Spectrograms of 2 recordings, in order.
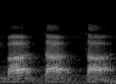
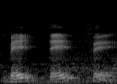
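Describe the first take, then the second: First: The letters are named with open Arabic 'a' vowels. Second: The letters are named with Urdu-style 'e' vowels. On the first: The speaker calls it right. "अरबी लहजे में पढ़ेंगे, यानी बा ता सा इस तरह से पढ़ेंगे" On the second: The speaker calls it wrong. "ना कि बे ते से"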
